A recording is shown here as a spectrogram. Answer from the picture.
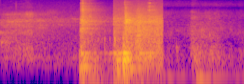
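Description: Handling noise from the camera being grabbed and knocked about: two short bumps and rustles about a second in, then a low rumble of hands on the device.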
